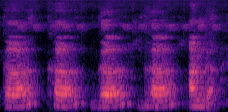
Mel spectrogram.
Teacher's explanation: इनका उच्चारण कंठ से होता है। इन्हें कंठव्य वर्ण भी कहा जाता है। कंठ यानी थ्रोट।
